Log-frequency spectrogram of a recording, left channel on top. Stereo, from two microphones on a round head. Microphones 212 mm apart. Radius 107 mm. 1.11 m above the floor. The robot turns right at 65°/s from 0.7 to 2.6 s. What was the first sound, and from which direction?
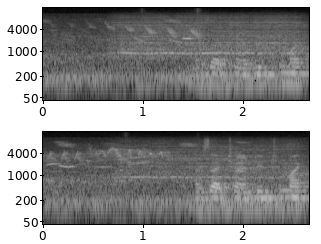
A man speaking, 135° right.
